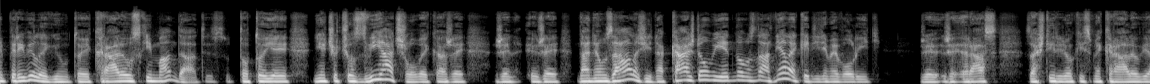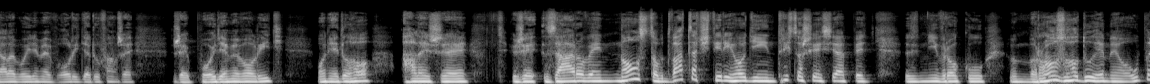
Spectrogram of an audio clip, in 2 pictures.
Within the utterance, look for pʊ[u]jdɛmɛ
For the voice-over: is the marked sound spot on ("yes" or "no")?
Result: no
